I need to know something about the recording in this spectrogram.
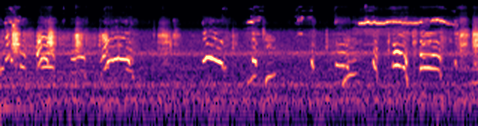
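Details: Abandoned-feeling poodles whine for their absent owner: a quick series of arched, tonal whimpers and sharp yips, some sliding upward, others dropping, with a person speaking over them.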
